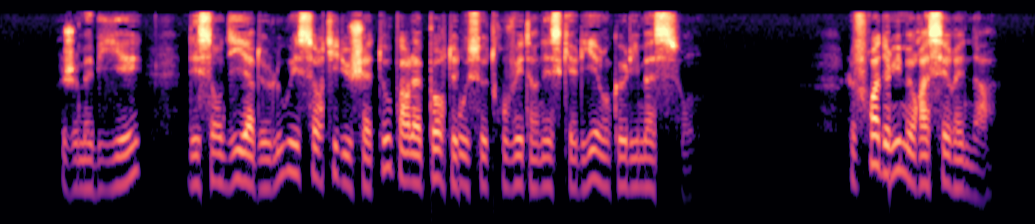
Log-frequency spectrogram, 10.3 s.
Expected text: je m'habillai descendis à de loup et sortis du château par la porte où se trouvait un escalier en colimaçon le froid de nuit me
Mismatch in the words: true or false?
false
